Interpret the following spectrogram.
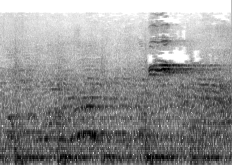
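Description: Football stadium crowd: a regular beat of low thumps, a little over two a second, with shouting voices. Near the end a short, high whistle blast, a referee stopping play for a foul.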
